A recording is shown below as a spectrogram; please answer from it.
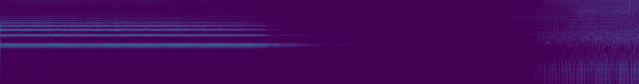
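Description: A solo brass instrument, a trumpet or bugle, holds the last long note of a call and fades out about three seconds in. Near the end a low, rumbling background noise comes up.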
